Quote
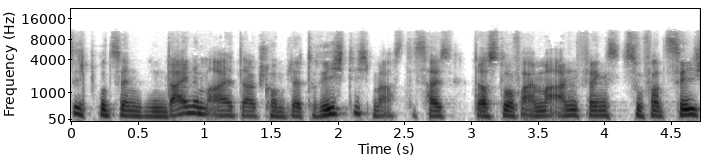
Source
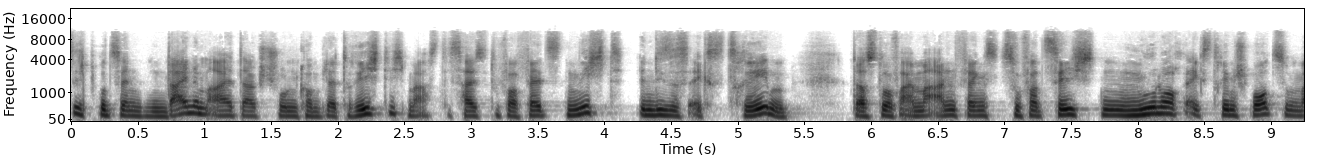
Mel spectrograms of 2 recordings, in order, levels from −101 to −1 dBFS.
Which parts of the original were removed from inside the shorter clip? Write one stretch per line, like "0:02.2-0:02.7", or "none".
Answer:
0:01.5-0:01.7
0:03.1-0:05.7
